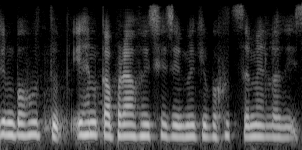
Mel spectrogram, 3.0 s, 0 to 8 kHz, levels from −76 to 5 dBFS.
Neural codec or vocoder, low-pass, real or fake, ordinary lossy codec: codec, 16 kHz, 0.7 kbps, FocalCodec; 7.2 kHz; fake; Opus, 64 kbps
